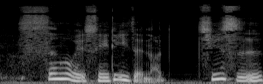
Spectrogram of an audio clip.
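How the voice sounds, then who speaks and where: On a very clean recording with a silent background, a woman's voice sounds dark, mellow and somewhat breathy. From Taiwan, Changhua County. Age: 60s. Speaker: irrigation agency director. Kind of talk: interview.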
